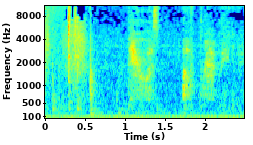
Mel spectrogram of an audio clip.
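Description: A girl whispers softly close by.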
